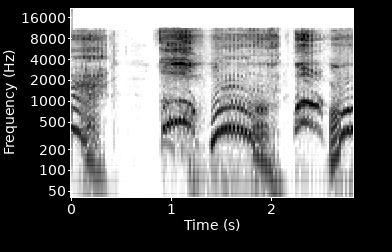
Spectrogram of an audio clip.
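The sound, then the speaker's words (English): A person imitates a raven with four deep, guttural croaks, made by rolling the R's in the throat, each a rough, gravelly burst with a short pause between, the first separated by a longer gap. No words are spoken. “But then you have to go to the raven, which is a little deeper.”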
